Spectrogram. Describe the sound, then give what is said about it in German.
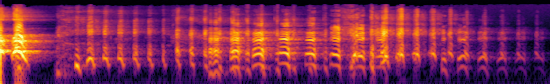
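A voice imitates a yapping dog, letting out a long, rapid string of short, high barks in a steady rhythm, fairly loud, with no talking. “Ich wollte ja nicht mehr bellen. Aber ich sage dir, das Bellen, das kann man sich richtig angewöhnen.”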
